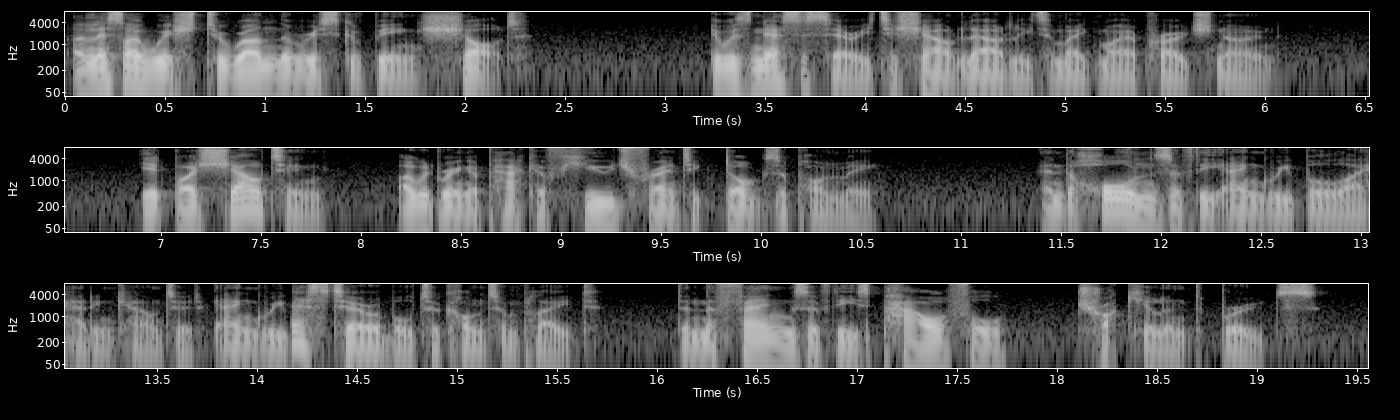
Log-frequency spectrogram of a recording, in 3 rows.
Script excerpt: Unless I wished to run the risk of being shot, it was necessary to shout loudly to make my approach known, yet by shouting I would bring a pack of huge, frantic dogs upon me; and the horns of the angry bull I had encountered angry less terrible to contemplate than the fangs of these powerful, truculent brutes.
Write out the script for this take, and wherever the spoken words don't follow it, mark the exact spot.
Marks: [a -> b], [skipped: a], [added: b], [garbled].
Unless I wished to run the risk of being shot, it was necessary to shout loudly to make my approach known, yet by shouting I would bring a pack of huge, frantic dogs upon me; and the horns of the angry bull I had encountered angry less terrible to contemplate than the fangs of these powerful, truculent brutes.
